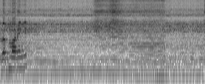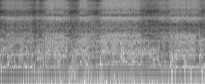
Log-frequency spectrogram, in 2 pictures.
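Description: A spinning felt wheel buffs the edge of a lens with a soft, steady rubbing.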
